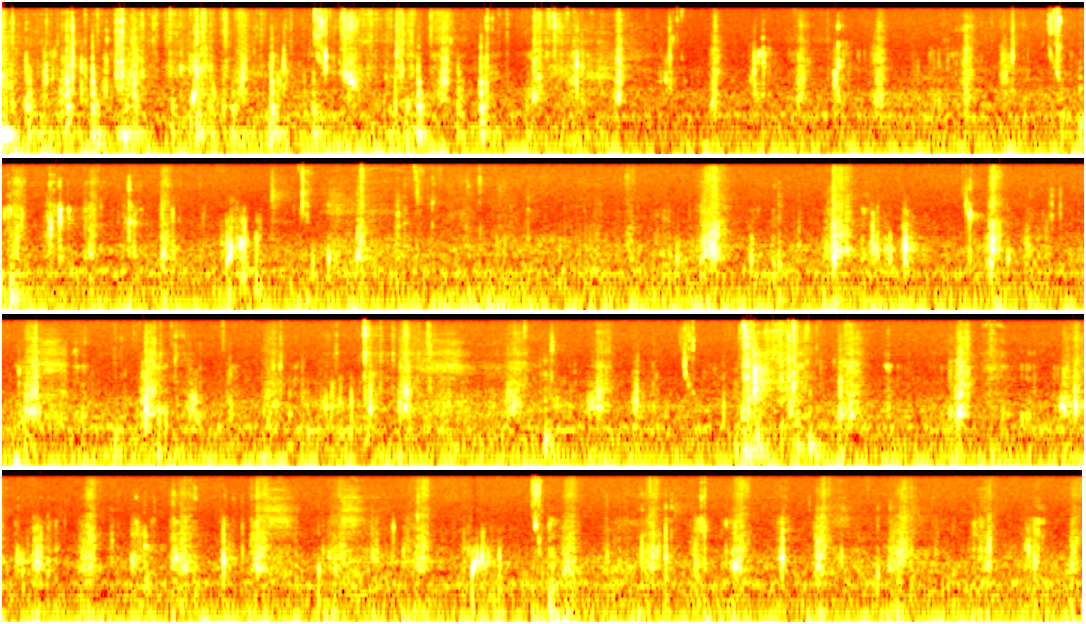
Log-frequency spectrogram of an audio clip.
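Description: Close-miked eating of fried ice cream: a dense run of biting, crunching and chewing on its fried coating, with a wooden fork and spoon cutting into it on the plate at the start.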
